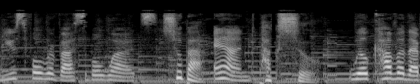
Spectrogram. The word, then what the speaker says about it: 박수: The second word is 박수. which is formed by reversing the syllables of.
